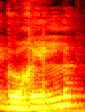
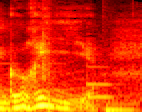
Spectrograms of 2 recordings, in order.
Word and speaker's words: gorille: You don't say gorille, you say gorille. Why? Because the vowel before the double L is I. So you pronounce y, like fille, bille.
